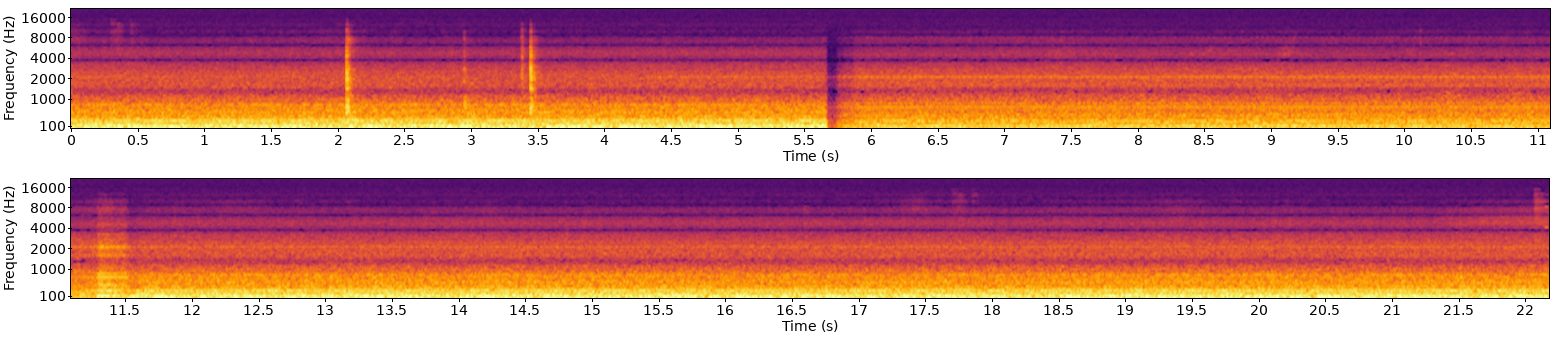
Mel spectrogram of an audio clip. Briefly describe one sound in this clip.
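A train's motor hums and rumbles steadily.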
